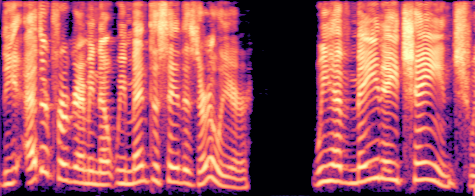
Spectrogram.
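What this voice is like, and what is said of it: Usual voice. Nothing is said of it.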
